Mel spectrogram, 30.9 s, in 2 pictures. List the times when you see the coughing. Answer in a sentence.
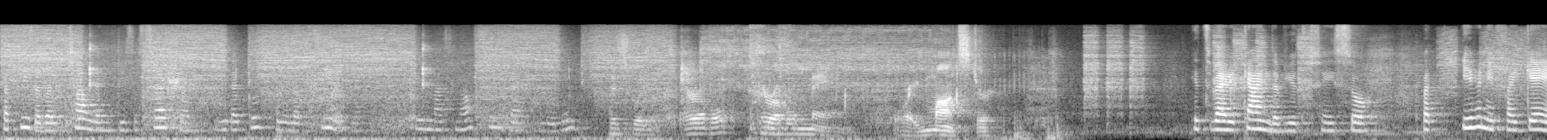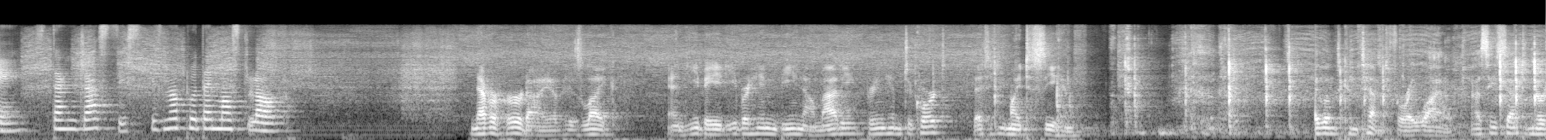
The coughing can be heard from 7.5 to 8.1 s and from 27.4 to 28.0 s.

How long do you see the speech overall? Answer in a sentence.
You can hear the speech for 25 seconds altogether.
